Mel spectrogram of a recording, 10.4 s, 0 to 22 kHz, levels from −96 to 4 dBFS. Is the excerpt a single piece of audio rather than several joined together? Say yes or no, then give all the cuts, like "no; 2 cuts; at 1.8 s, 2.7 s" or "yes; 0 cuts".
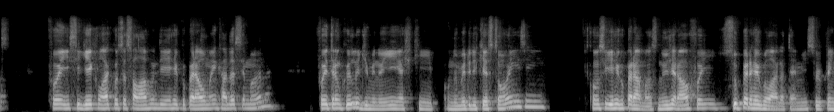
yes; 0 cuts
